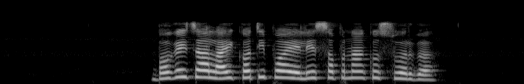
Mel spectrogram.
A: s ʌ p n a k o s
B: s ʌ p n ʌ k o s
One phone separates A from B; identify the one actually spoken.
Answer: A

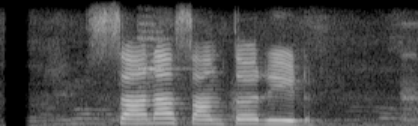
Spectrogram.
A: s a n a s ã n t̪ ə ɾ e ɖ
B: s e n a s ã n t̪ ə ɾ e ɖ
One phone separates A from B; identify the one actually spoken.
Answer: A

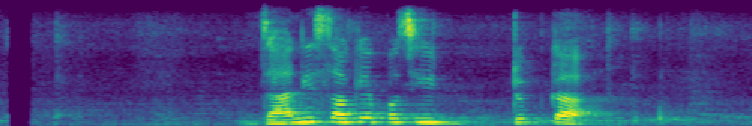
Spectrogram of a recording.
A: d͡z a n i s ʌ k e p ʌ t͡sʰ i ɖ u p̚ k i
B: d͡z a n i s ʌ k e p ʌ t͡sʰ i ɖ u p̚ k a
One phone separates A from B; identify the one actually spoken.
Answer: B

